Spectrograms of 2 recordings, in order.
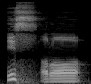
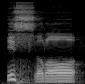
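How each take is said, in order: The two takes are said the same way.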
